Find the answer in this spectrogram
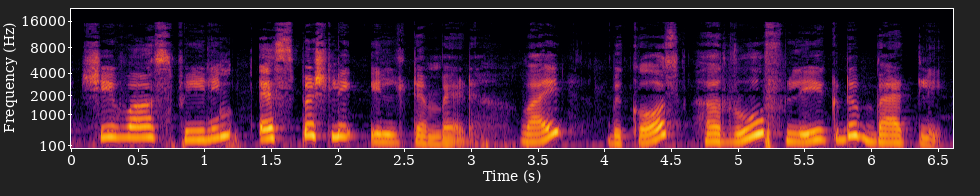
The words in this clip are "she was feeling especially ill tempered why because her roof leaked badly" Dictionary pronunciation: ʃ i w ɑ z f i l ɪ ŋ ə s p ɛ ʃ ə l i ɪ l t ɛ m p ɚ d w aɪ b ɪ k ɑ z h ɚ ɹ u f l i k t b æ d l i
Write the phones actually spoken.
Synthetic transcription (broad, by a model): ʃ i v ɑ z f i l ɪ ŋ ə s p ɛ ʃ ə l i ɪ l t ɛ m b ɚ d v aɪ b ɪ k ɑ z h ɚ ɹ u f l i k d b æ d l i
